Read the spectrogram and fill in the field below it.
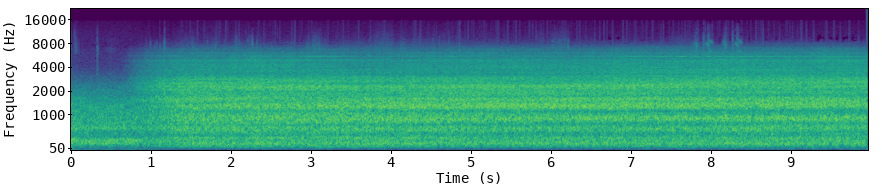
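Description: A twin-engine jet airliner's engines whine as it taxis close by.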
